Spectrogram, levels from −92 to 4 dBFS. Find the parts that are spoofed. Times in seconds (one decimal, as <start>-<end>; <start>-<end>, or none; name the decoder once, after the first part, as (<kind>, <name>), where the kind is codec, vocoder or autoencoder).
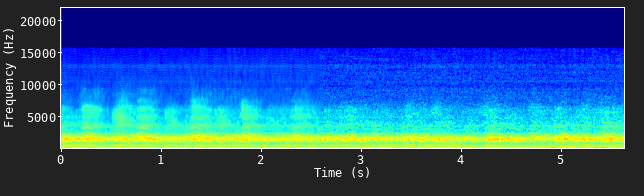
0.0-2.6 (vocoder, Vocos)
